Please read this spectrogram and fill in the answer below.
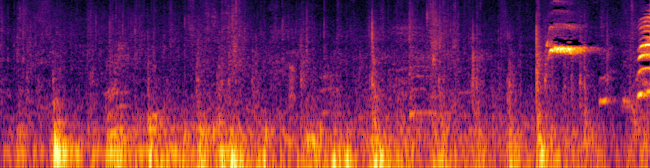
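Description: Irregular low thuds of children's footsteps on a wooden stage floor, then near the end a short, loud, high-pitched cry.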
